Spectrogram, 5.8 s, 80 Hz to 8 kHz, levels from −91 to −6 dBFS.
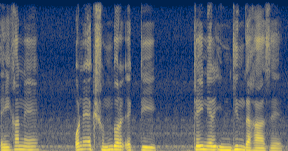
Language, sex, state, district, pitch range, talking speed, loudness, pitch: Bengali, male, Assam, Hailakandi, 120-175 Hz, 85 wpm, -15 LUFS, 150 Hz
